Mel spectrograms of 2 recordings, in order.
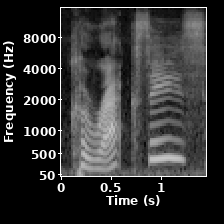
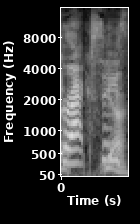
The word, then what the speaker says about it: Caraxes: All of a sudden, Damon comes out of nowhere on, and I'm sure I'm pronouncing this wrong. Is it Caraxes? Correct. No, I think you got Caraxes, his dragon.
